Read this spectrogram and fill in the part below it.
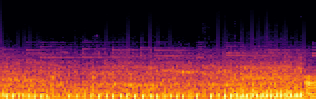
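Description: A motorcycle engine putters steadily with a rhythmic, close chug while riding through the narrow lanes of Patel Nagar camp in Hisar, Haryana.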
